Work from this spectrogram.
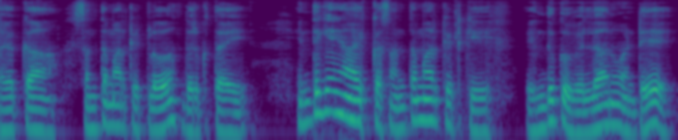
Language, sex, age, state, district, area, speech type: Telugu, male, 45-60, Andhra Pradesh, Konaseema, rural, spontaneous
